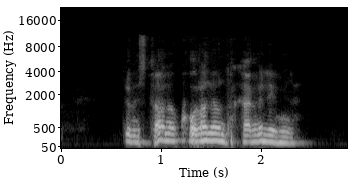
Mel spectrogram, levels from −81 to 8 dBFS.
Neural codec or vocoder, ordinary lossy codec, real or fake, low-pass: codec, 24 kHz, 1.5 kbps, HILCodec; AAC, 48 kbps; fake; 10.8 kHz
